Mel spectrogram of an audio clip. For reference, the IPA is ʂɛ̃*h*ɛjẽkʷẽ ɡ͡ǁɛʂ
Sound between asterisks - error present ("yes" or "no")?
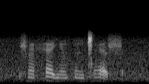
no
